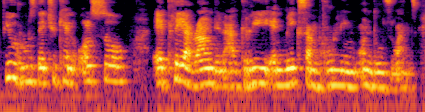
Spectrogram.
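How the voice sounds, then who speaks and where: A woman talks at a moderate pace in a fairly low pitch. Noticeable background noise is present. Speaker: YouTuber. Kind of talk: tutorial.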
